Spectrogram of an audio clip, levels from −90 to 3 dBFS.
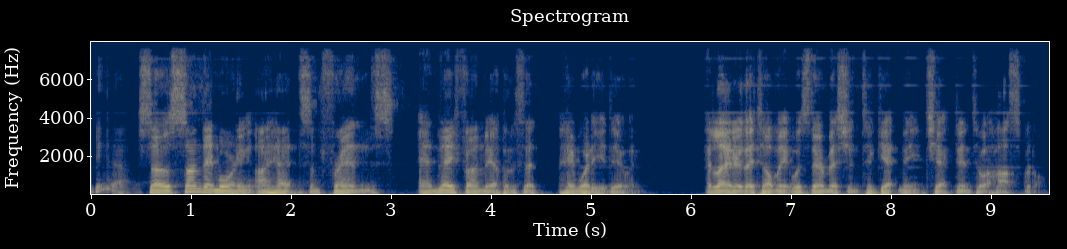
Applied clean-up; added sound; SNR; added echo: neural mask model DeepFilterNet 3.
